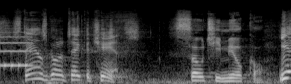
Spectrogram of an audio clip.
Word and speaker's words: Xochimilco: its floating gardens Stan's gonna take a chance Xochimilco I was afraid that's a Towers afraid I wasn't gonna get the right pronunciation - oh you did it as Xochimilco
